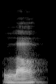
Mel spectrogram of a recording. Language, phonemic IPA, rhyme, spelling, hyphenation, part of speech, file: Norwegian Bokmål, /la/, -a, la, la, article, NB - Pronunciation of Norwegian Bokmål «la (fransk)».ogg
- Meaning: the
